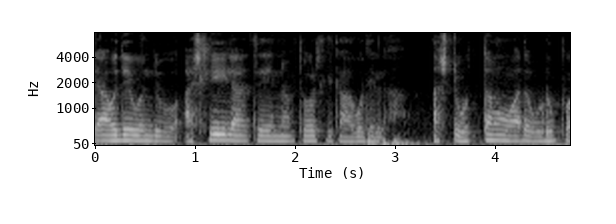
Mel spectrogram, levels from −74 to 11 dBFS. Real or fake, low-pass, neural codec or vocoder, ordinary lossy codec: real; none; none; none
